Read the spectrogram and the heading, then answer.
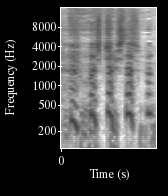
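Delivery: high, loud, playful mock stammering with "uh".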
